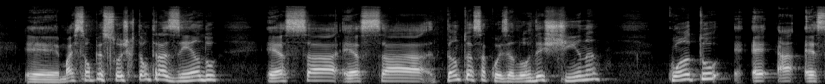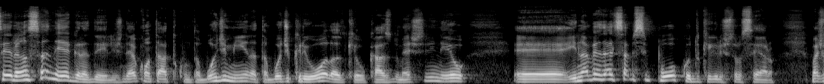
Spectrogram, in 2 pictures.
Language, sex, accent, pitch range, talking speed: Portuguese, male, Brazilian, 120-180 Hz, 155 wpm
